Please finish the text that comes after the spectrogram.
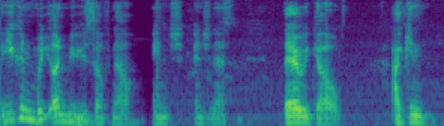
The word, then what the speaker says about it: Anjanette: I'm saying it right, Anjanette, right?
